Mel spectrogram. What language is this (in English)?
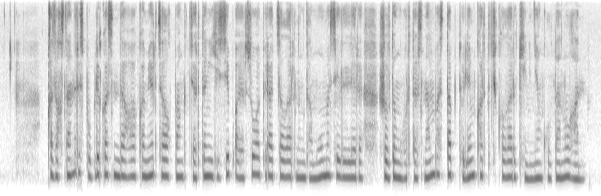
Kazakh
